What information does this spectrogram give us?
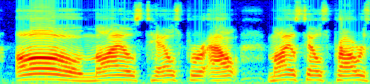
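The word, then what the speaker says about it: Prower: did not understand by saying oh miles tales per hour miles Tales PR hour is supposed to be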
